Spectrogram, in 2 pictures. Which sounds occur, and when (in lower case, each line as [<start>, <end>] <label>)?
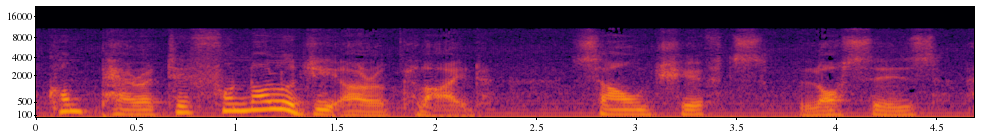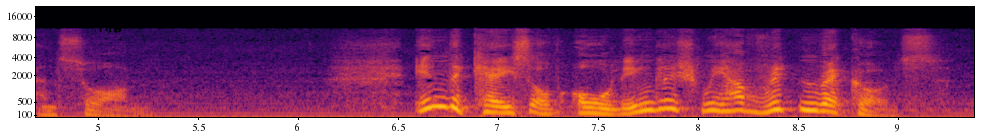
[0.01, 9.35] mechanisms
[0.07, 2.25] male speech
[2.73, 3.70] male speech
[3.87, 4.50] male speech
[4.69, 5.18] male speech
[6.17, 6.56] breathing
[6.57, 9.22] male speech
